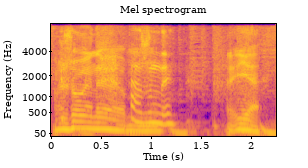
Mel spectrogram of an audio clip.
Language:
Kazakh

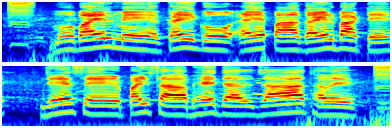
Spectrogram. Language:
Bhojpuri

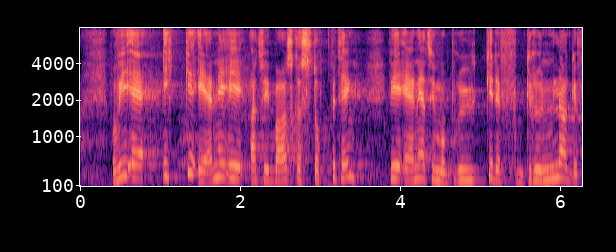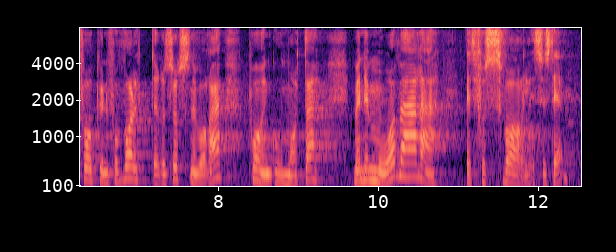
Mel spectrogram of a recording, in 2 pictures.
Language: Norwegian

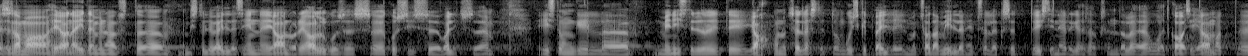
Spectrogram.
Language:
Estonian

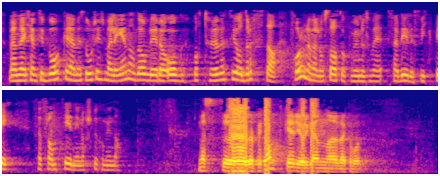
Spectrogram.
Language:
Norwegian Nynorsk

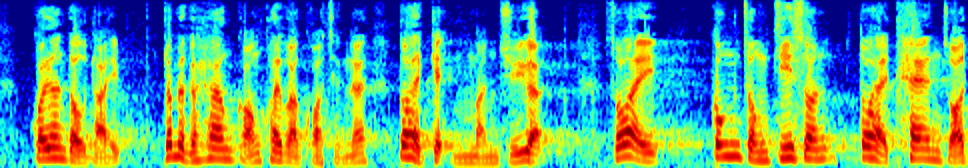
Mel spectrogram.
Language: Cantonese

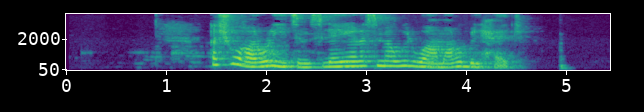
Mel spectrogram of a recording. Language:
Kabyle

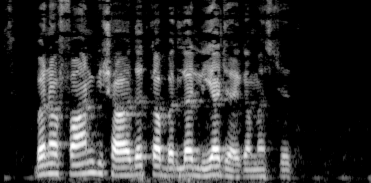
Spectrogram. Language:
Urdu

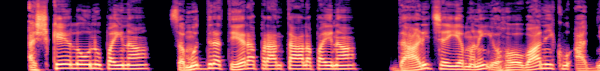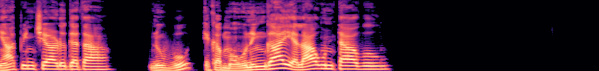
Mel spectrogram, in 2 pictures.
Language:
Telugu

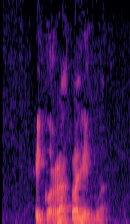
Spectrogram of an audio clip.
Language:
Catalan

